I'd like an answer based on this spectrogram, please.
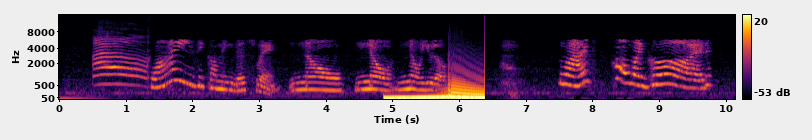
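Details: Domestic cat giving a run of drawn-out, wavering meows, some rising then falling, about nine calls in quick series with short gaps; a loud rising swoosh effect cuts in midway.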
